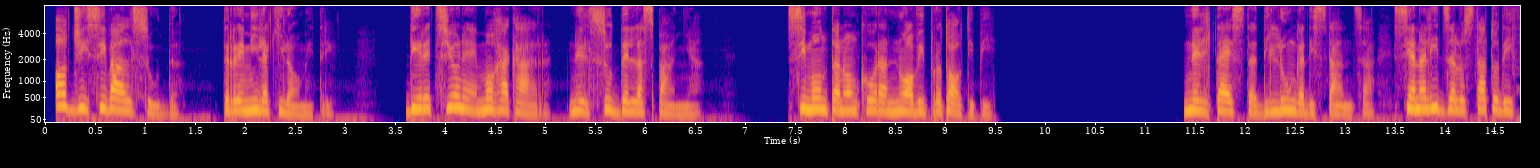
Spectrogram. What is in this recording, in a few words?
italian female narration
